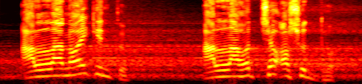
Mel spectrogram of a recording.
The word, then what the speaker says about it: আল্লাহ: বলেন তো আল্লাহ নয়।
